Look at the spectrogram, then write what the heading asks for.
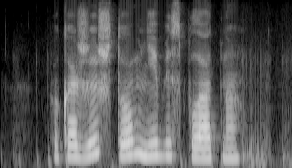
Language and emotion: Russian, neutral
